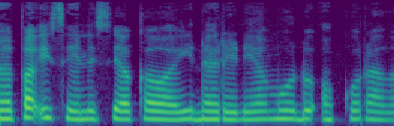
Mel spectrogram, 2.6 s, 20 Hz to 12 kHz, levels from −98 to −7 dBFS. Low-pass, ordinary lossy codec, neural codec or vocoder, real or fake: none; none; codec, 24 kHz, 0.9 kbps, WavTokenizer, medium speech release version 1; fake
